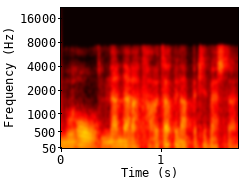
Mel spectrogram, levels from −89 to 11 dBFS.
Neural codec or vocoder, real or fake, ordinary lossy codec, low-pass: codec, 16 kHz in and 24 kHz out, 0.6 kbps, FocalCodec, streaming, 4096 codes; fake; none; 7.2 kHz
